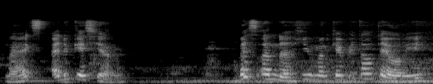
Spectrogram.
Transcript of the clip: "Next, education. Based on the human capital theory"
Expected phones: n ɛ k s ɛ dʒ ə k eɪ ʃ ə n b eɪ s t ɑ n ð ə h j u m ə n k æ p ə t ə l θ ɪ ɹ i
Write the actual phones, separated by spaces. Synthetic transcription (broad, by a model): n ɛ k s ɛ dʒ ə k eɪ s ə n b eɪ s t ɑ n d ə h j u m ə n k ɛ p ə t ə l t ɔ ɹ i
